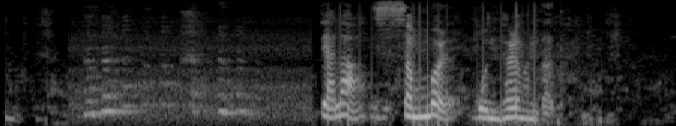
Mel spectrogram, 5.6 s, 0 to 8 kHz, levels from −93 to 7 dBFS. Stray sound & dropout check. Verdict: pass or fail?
fail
